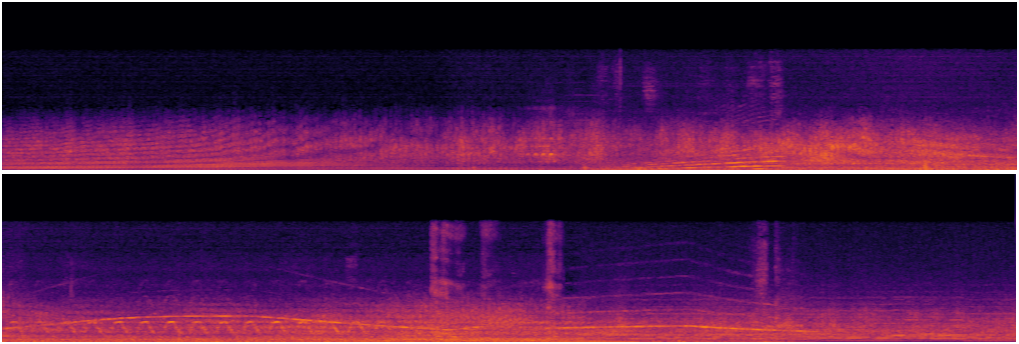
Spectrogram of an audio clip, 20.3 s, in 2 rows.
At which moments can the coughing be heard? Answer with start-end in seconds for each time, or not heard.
14.4-15.8.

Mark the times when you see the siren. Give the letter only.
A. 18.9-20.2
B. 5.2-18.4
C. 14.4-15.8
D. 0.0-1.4
B.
